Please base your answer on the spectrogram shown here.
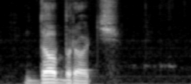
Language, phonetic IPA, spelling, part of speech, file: Polish, [ˈdɔbrɔt͡ɕ], dobroć, noun, Pl-dobroć.ogg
